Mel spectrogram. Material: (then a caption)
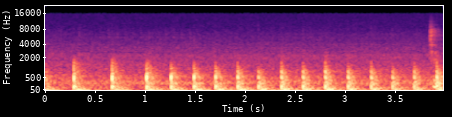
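Drywall. A hand knocks repeatedly with the knuckles on flat, light-painted interior drywall between a light switch and an outlet, searching for a stud. Sixteen short, dull, hollow-sounding knocks land at a steady pace, each dying away quickly, showing the wall is hollow behind that spot.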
